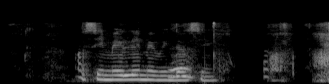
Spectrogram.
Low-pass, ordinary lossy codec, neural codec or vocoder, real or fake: 7.2 kHz; AAC, 32 kbps; none; real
